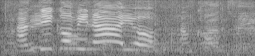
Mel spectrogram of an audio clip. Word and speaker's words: Antico Vinaio: Simona, how do I pronounce it? Antico Vinaio!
